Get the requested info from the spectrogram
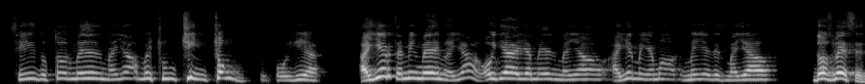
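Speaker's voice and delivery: a hint of a timid girl listing her faints; patient voice.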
